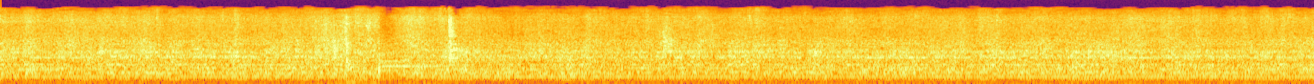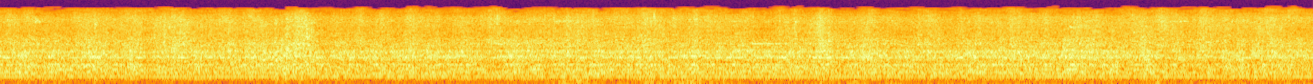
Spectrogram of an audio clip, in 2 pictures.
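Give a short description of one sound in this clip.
A cement mixer hums and rumbles steadily.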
